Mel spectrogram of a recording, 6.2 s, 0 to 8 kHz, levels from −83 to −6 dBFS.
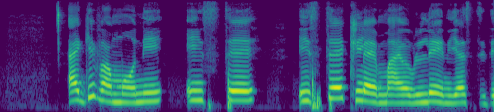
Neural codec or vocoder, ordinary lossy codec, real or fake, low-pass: none; none; real; none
